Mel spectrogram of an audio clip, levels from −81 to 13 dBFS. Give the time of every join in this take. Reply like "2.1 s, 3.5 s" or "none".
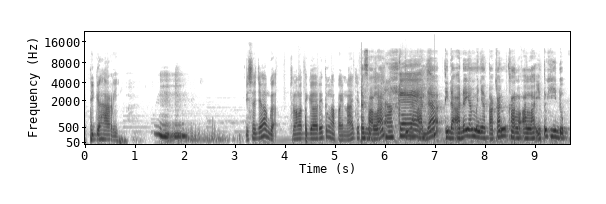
6.7 s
